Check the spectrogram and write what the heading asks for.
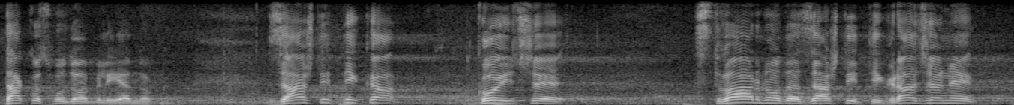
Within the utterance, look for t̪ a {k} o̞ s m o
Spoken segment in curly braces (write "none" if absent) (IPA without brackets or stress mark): k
